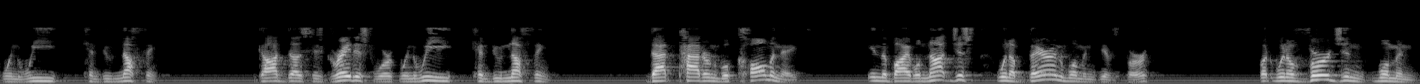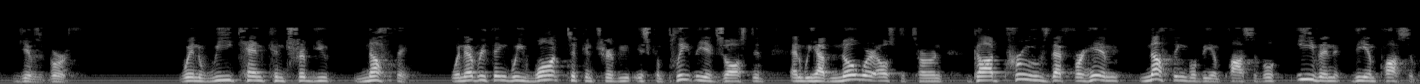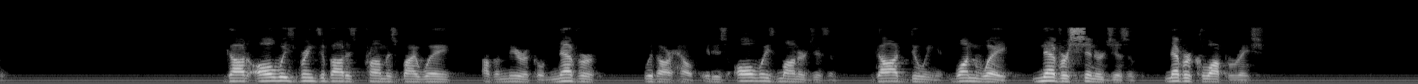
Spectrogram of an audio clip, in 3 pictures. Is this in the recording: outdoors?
no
